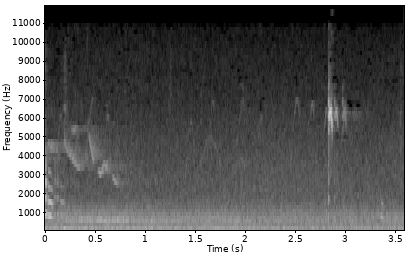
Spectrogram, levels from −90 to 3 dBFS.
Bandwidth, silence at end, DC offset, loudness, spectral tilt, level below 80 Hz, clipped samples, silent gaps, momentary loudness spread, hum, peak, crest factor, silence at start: 12 kHz; 0 s; under 0.1%; -32 LUFS; -3 dB/octave; -46 dBFS; under 0.1%; none; 11 LU; none; -8 dBFS; 24 dB; 0 s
